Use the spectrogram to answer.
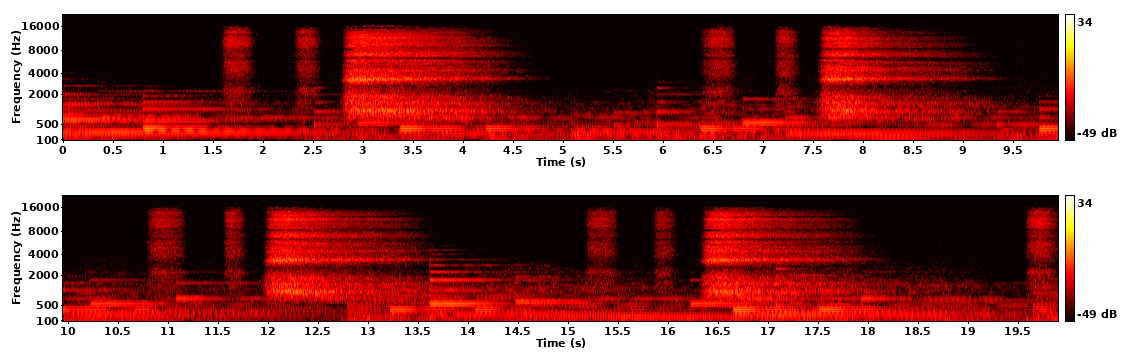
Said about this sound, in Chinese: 第四节，循环叹息。动作讲解：鼻吸口呼，吸气两次，轻吸，重吸。叹息，请跟随呼吸声开始练习。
